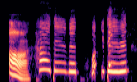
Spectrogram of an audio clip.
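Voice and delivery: very high, slow mock squealing voice. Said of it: "the way she spoke was like".

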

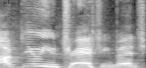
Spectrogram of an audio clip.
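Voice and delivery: high-pitched angry shouting. Speaker retelling an argument with a woman on the phone, retelling an angry yell. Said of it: "Now you're all yelling".

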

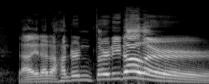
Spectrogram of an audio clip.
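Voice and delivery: big, loud game show announcer voice. Host announces a giveaway prize value, in a game show voice. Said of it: "Game show voice".

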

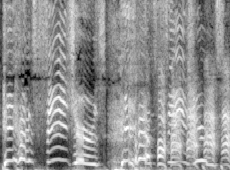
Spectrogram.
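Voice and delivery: very high, slow mock scream.

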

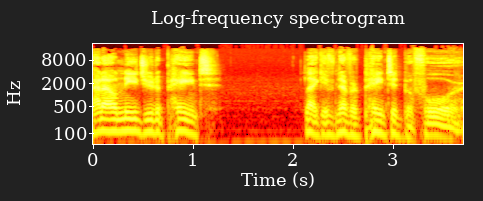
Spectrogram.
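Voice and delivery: hushed, dark, crazed gurgling haunting voice. Retelling what a character says, in a crazy dark gurgly voice. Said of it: "it's like some crazy dark gurgly voice".

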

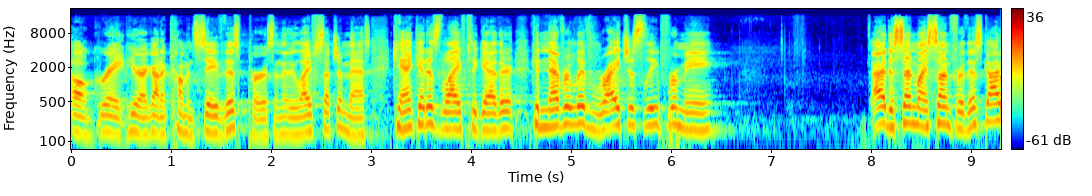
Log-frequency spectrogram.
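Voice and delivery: plain

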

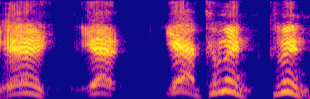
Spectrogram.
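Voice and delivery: gruff-sounding voice. Narrating a scene, voicing someone behind a door answering a knock, gruff voice. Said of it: "you hear a gruff voice from the other side of the door".

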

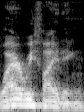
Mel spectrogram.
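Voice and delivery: ordinary talk, nothing marked

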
